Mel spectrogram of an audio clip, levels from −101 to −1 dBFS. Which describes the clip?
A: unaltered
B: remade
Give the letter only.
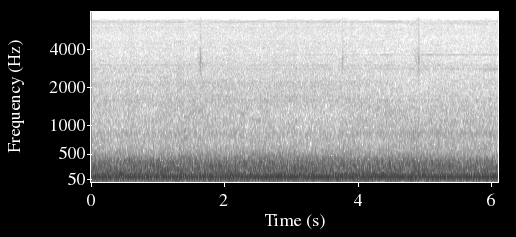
A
